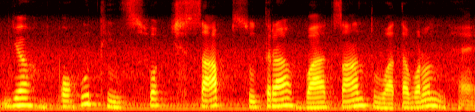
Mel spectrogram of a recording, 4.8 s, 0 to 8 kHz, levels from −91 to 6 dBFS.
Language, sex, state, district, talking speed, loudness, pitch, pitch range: Hindi, female, Bihar, West Champaran, 125 wpm, -19 LUFS, 150 Hz, 130-175 Hz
